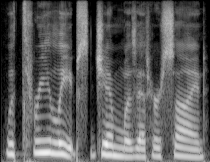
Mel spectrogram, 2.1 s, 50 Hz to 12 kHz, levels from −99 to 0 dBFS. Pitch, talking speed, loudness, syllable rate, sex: 195 Hz, 230 wpm, -16 LUFS, 4.1 syllables/s, female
